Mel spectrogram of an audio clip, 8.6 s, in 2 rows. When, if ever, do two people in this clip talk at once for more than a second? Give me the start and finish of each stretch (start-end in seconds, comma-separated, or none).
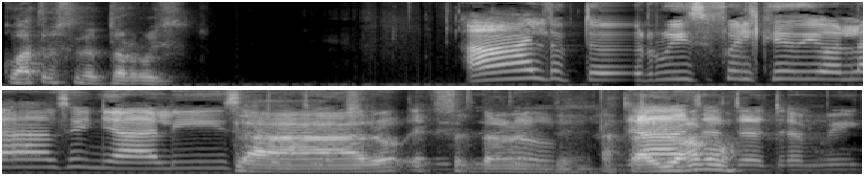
5.4-8.0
